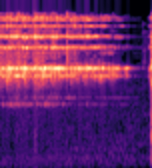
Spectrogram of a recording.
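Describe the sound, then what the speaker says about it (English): A small jingle bell on a cat's collar rings in a bright, continuous shimmering tinkle, close and clear, stopping briefly before a soft thump at the end. "the jingle bell on the cat's collar"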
